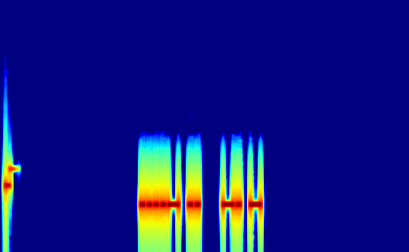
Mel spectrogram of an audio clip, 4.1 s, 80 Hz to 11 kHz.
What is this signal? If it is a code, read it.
Morse code, heard as a keyed tone, about 36 wpm, 700 Hz. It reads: 4I NT
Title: Winter Field Day Exchanges Encore 35wpm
